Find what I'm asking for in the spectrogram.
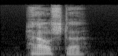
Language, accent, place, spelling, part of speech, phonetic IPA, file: German, Germany, Berlin, herrschte, verb, [ˈhɛʁʃtə], De-herrschte.ogg
- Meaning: inflection of herrschen: 1. first/third-person singular preterite 2. first/third-person singular subjunctive II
